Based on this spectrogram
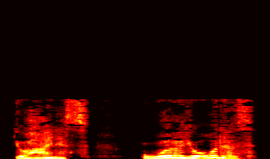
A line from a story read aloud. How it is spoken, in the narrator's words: the huntsman pleaded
